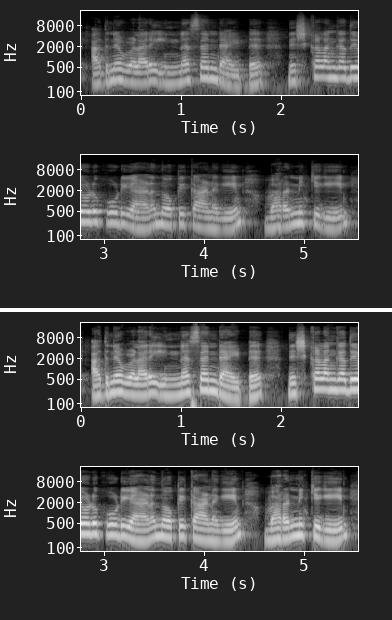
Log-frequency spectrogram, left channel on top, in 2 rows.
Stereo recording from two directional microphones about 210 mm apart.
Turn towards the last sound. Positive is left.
turn(degrees=-30)  # may be behind; listen again after turning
